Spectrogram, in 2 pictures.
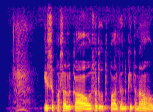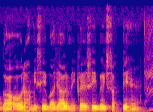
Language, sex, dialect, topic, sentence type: Hindi, male, Awadhi Bundeli, agriculture, question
